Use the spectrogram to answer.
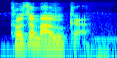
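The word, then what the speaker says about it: Kozama'uka: Kozamauka is how you say it.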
